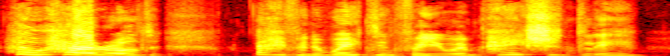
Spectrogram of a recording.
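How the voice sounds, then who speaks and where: An eager young woman as a male narrator puts her on in an audiobook. The voice sits very high and sharp, with a fervent, devoted, gushing delivery. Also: fast, no echo, full character voice. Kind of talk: audiobook character voice.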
